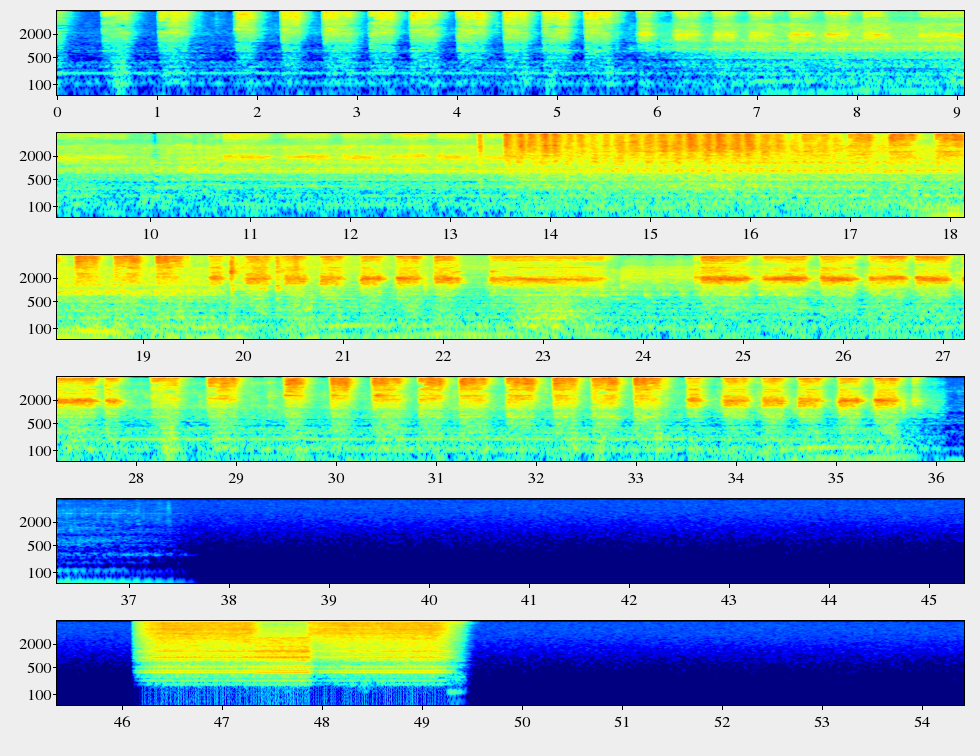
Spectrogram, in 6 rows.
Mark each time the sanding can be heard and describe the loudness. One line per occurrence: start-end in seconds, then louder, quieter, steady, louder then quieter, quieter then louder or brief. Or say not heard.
13.2-20.1 quieter.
